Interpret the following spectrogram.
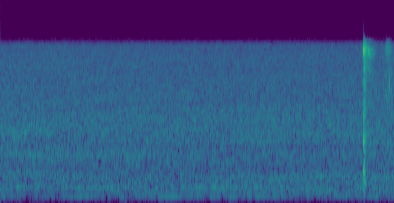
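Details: After several seconds of quiet room hum, a cat gives two quick sneezes in a row: a double sneeze.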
